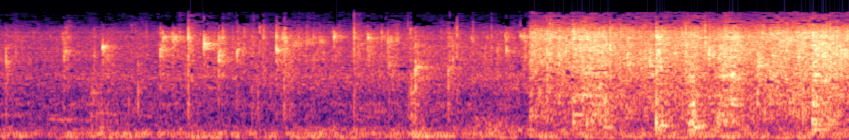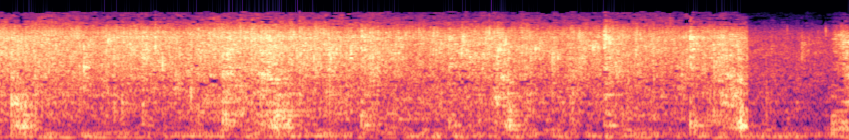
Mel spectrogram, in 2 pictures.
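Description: Chopped onions hit hot oil in a kadai and break into a loud, steady sizzle. Quieter kitchen clatter comes before the burst of frying, which then holds evenly close by.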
